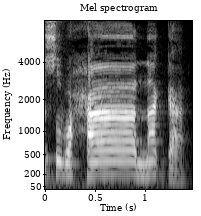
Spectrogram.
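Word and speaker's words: سبحانك: এই দোয়াটি রব্বানালাতাহা লা সুবহানাকা এখানে সুবহানাকা মানে হা এর মধ্যে টান হবে সুবহানা এরকম টান হবে না এ ছোট্ট ভুলটি খেয়াল রেখে পড়বেন আবারো বলছি রব্বানালা সুবহানাকা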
